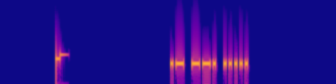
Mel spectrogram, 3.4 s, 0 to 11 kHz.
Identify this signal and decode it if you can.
Morse code, heard as a keyed tone, about 46 wpm, 700 Hz. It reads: AG5
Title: USA Call Sign Prefixes - 45wpm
